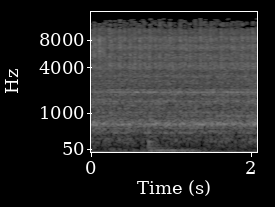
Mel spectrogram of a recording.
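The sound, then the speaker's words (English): A microfilm machine runs in a farm's home office, giving off a steady, unbroken mechanical whir and hum with a bright, hissy edge. It holds an even loudness throughout with no pauses and no voices. “That's a microfilm machine, like the ones you used at your high school library.”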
